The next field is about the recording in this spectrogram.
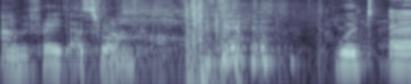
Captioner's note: groaning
